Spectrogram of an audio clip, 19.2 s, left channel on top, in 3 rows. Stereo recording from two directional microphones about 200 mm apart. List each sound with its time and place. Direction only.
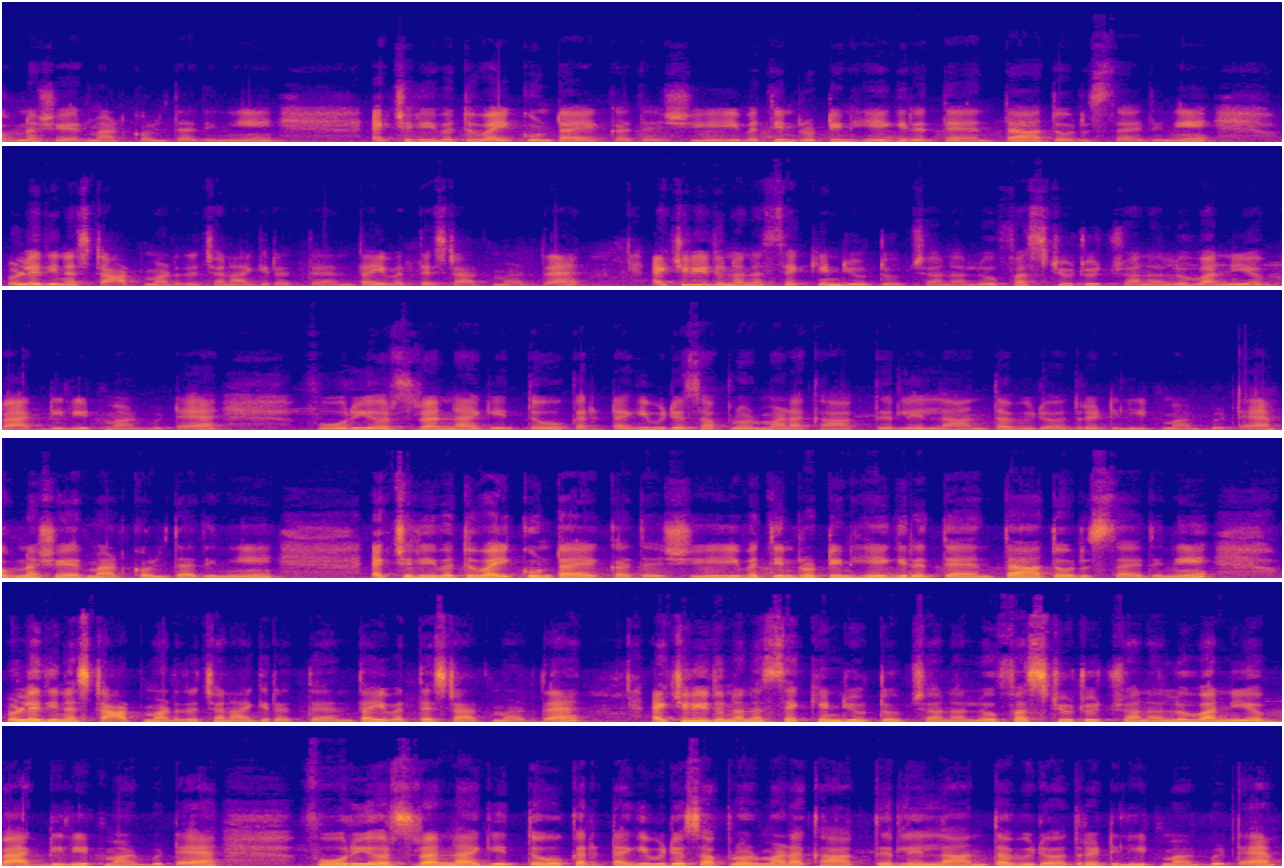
0.0 s a woman's voice: 40° right (ahead or behind)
